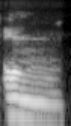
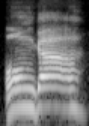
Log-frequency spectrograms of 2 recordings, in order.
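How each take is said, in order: First: The word ends on a plain nasal sound. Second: The word ends with an added 'ga' syllable. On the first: The speaker calls it right. "It's on with the N" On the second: The speaker calls it wrong. "Onga just it doesn't sound right"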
